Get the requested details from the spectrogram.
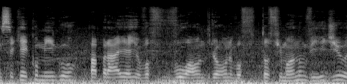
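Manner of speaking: plain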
